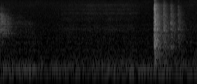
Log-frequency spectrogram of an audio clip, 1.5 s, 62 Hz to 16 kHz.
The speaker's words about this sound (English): A high roll keeps the dice. Very good. Roll a d6. Okay.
